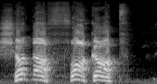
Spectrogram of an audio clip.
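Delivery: very high, furious, angry shout. A player character answers a shouting specter, shouting back. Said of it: "I shout back".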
